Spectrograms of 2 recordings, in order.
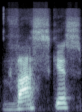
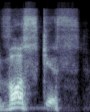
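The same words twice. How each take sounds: First: It is said in a plain English accent. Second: It is said in a put-on French accent. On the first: "probably butchered that" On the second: "that's how I think I would talk if I was French"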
